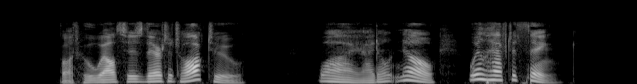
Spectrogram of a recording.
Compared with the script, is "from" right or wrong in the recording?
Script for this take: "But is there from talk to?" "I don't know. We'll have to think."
wrong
